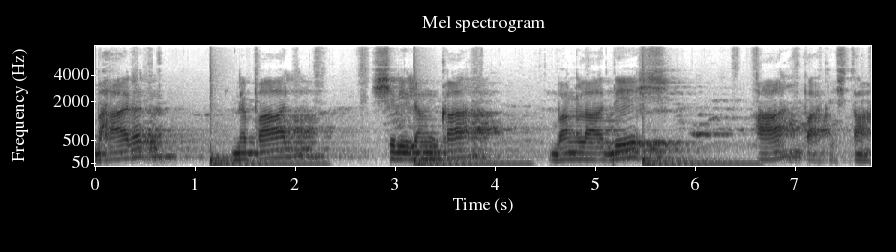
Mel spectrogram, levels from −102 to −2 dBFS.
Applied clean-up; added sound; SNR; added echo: none; Bass drum; 12 dB; none.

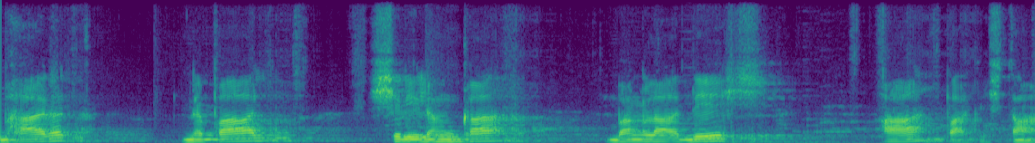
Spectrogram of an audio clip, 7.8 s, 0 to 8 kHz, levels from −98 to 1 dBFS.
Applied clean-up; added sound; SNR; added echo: neural separator model SepFormer DNS4.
